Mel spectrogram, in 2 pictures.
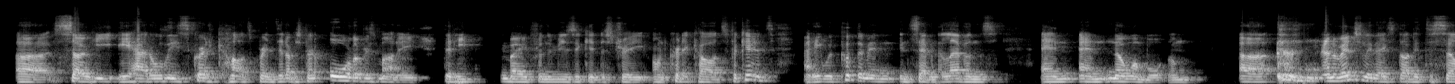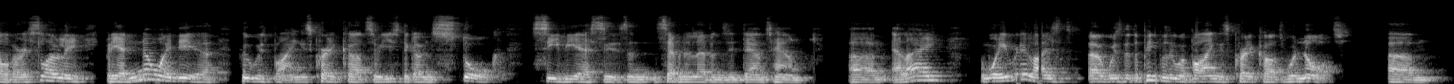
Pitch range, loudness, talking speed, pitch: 115-140 Hz, -17 LUFS, 195 wpm, 125 Hz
